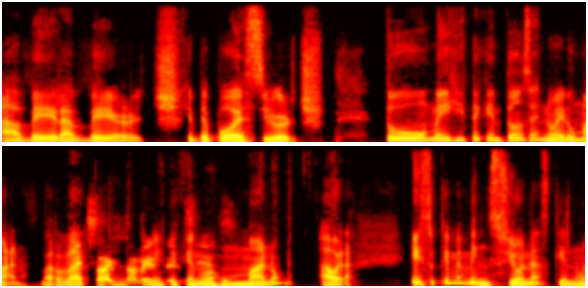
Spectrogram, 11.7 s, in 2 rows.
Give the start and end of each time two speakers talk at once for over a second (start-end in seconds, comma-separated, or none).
6.5-8.2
